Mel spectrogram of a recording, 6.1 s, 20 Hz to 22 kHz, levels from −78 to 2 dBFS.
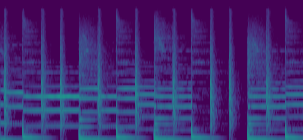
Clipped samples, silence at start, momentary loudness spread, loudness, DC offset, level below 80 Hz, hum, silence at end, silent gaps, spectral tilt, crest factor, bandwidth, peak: under 0.1%; 0 s; 5 LU; -39 LUFS; under 0.1%; -54 dBFS; none; 0 s; none; -3 dB/octave; 18 dB; 17 kHz; -22 dBFS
